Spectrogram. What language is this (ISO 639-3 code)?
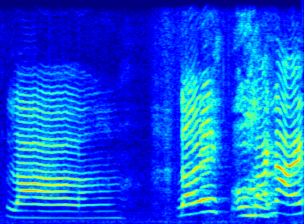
vie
